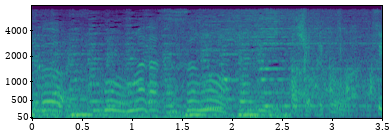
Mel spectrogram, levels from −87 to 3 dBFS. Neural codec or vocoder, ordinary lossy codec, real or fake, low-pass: none; none; real; 7.2 kHz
